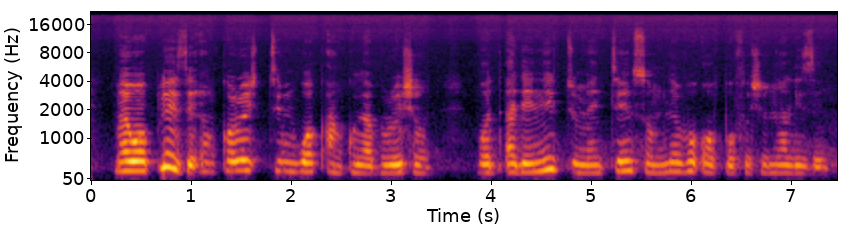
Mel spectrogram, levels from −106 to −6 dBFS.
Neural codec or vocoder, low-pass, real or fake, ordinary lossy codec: none; none; real; none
